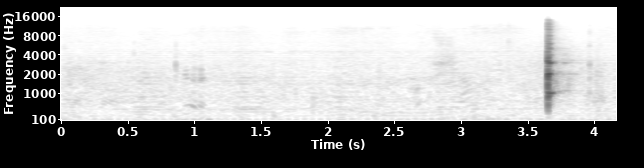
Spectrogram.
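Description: A softball bat hitting a slowpitch softball once, a single sharp crack with a short ring near the end, as the batter lines the pitch into the outfield for a base hit.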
